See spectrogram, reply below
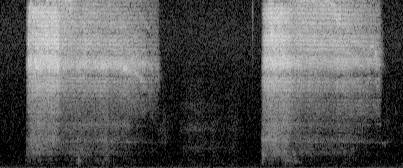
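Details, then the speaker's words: Cough-suppression breathing exercise for chronic cough: inhale through the nose, tongue resting on the mouth floor, then two long, steady hissing 's' sounds on the out-breath. "सांस लेने का दूसरा व्यायाम "एस" ध्वनि का उपयोग करते हुए सांस छोड़ना है। आप जीभ की आरामदायक मुद्रा चाहेंगे। अपनी जीभ को मुंह के तल पर रखें। अपनी नाक से साँस लें और साँस छोड़ते समय "s" ध्वनि का प्रयोग करें।"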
